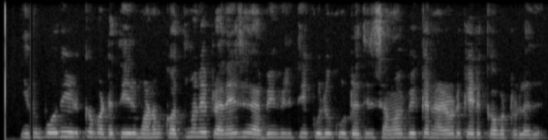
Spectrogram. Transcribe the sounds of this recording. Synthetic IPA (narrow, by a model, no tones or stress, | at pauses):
ɪðɯnpoːðɯɛɽɯkːɐp̬ːɐʈːɐt̪iːɾmaːnɐmkɔt̪mɐlɐɪpɪɾɐðeːsɐðɐbɪʋɪɾt̪ːikʊlukuːʈrɐt̪ːɪlsɐmɐɾpɪkːɐnɐɻɐʋɐɽɯkːɐɛɽɯkːɐpːɐʈːɯɭːɐðɯ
